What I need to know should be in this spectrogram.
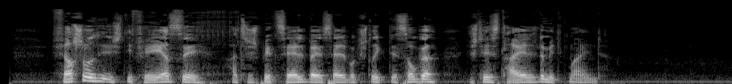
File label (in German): ferschel, schwaebisch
